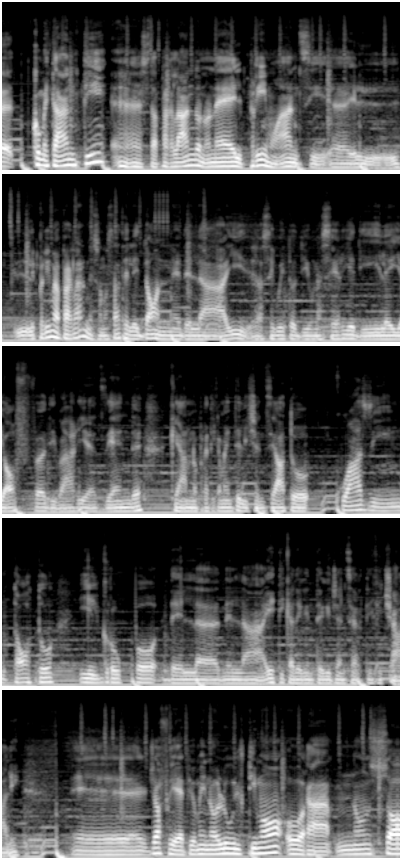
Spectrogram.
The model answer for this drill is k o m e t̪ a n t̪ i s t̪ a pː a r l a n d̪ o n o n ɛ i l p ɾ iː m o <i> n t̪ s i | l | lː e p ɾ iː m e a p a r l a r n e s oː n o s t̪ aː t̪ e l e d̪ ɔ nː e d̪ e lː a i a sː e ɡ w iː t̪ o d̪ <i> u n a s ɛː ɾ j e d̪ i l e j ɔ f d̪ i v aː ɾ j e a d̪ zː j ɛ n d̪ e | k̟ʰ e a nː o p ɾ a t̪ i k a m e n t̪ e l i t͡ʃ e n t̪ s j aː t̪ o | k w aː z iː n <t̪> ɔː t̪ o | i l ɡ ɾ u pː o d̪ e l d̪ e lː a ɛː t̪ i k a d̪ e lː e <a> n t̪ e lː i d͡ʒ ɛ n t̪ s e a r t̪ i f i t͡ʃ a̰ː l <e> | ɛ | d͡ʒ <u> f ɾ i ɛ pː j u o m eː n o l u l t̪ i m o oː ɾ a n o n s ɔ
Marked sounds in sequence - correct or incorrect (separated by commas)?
incorrect, correct, correct, incorrect, incorrect, incorrect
